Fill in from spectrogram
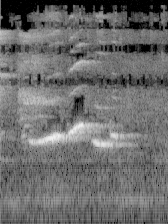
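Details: White-rumped shama singing in the morning: a single clear whistled note that rises, wavers and slowly falls, lasting about a second, over a faint steady background hum.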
